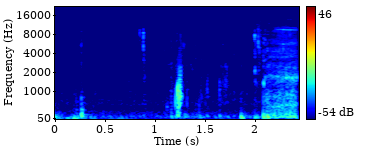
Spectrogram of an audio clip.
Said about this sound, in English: Take a sip of coffee to calm down.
